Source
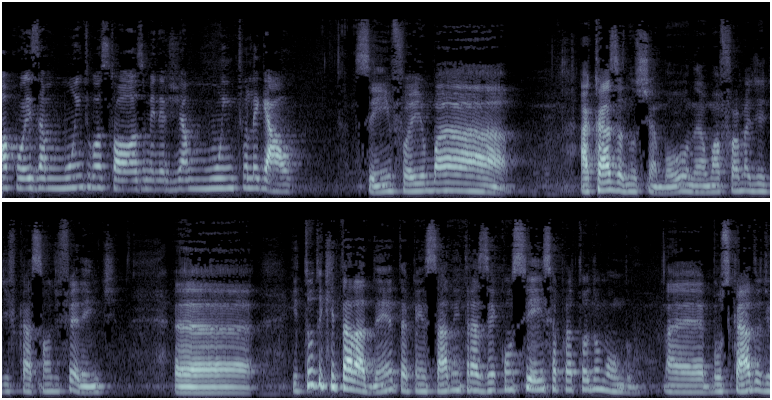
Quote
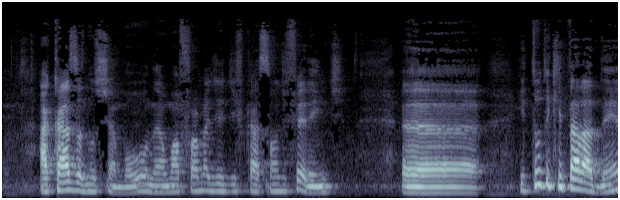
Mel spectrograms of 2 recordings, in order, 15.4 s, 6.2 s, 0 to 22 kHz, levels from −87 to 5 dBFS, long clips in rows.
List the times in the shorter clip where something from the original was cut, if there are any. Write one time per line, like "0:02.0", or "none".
none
